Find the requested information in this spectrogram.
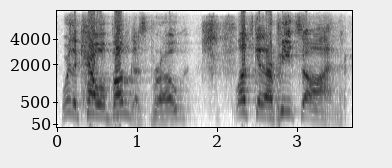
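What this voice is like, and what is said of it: Exaggerated cartoon character voice. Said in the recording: “that impression is indiscernible from, like, my Sonic the Hedgehog impression”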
